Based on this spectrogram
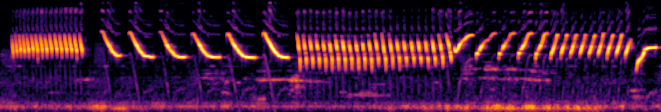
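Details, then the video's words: Caged canary's long roll, played to coax other canaries into song: a buzzy high trill, a series of falling whistled notes, then a fast rattling double-toned roll and quick upswept chips. "kenari gacor ROL PANJANG buat pancingan kenari agar bunyi"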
